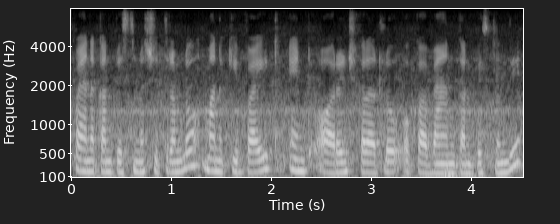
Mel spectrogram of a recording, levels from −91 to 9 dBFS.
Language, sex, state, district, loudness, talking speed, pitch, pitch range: Telugu, female, Telangana, Mahabubabad, -15 LUFS, 170 wpm, 180 Hz, 170-195 Hz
